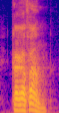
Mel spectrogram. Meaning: caravan (a convoy or procession of travelers, their vehicles and cargo, and any pack animals, especially camels crossing a desert)
- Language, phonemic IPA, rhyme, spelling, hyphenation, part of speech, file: Dutch, /ˌkaː.raːˈvaːn/, -aːn, karavaan, ka‧ra‧vaan, noun, Nl-karavaan.ogg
